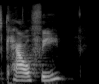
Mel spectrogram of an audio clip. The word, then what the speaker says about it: Calfe: Our mascot's name is Calfee. Same name as the park, okay. But we spell it C-A-L-F-E, kind of like a calf.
